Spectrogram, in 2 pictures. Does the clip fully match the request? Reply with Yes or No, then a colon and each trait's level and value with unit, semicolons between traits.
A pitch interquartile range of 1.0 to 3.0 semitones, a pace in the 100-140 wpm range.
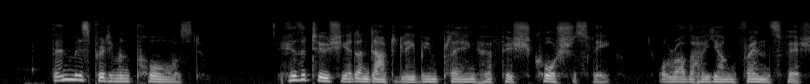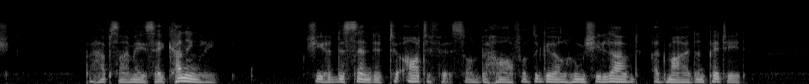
No: average, 2.7 semitones; average, 150 wpm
